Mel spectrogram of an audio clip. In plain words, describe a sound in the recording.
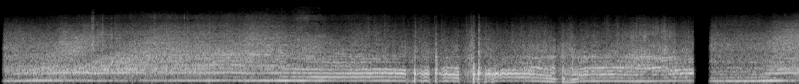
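A rally car engine roars at high revs as the car speeds past.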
